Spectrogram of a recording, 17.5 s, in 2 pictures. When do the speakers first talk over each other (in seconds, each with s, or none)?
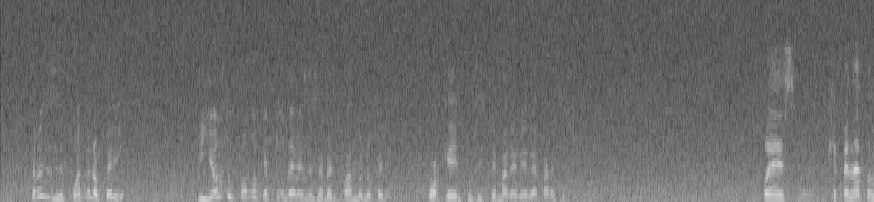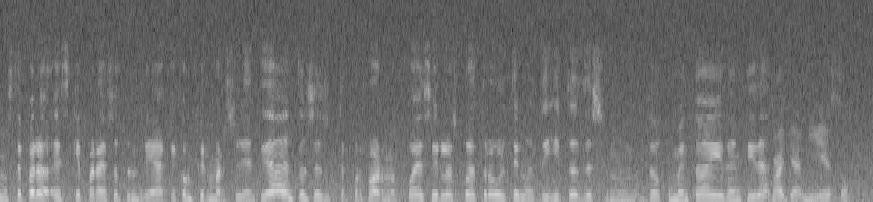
none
